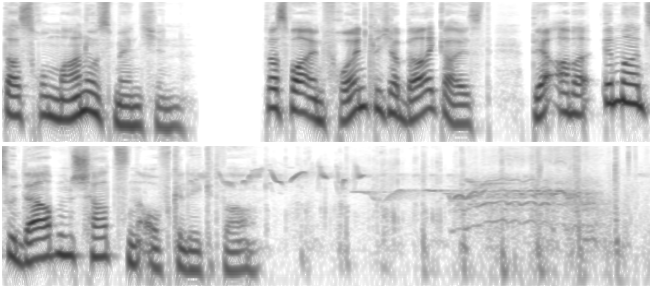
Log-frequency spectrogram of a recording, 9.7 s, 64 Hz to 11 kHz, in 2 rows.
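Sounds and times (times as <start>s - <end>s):
speech: 0.0s - 1.4s, 2.0s - 6.9s
horse hooves clopping while pulling a wagon: 6.4s - 9.7s
horse pulling a wagon whinnying: 7.8s - 9.6s.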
